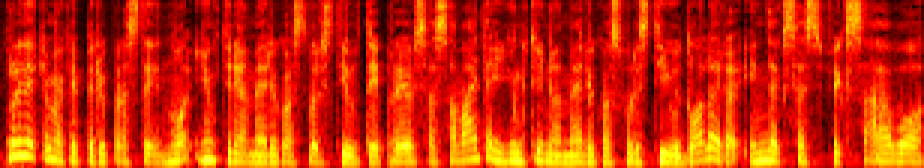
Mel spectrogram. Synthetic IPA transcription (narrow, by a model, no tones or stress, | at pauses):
pɾɐːd̪ʲeːkʲɪmʲɛkɐɪpɪɾɪpɾɐst̪ɐɪnuɔjʊŋkt̪ʲɪnʲuːɐmʲɛɾʲɪkoːsʋɐlʲsʲt̪ʲiːjuːt̪ɐɪpɾɐjeːjʊsʲɛsɐʋɑˑɪt̪ʲɛːjʊŋʲkt̪ʲɪnʲuːɐmʲɛɾʲɪkoːsʋɐlʲsʲt̪ʲiːjuːd̪oːlʲɐɾʲo̰ːʔɪnʲd̪ʲɛksɐsfʲɪksɑːʋoː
